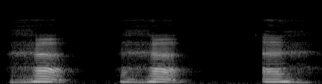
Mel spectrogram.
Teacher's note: Le ha sort du fond de la gorge, tout en bas.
